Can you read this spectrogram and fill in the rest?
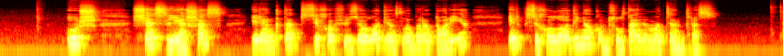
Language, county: Lithuanian, Kaunas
